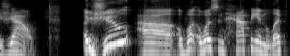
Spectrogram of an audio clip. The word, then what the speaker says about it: Zhao: That's how you pronounce Zhou. You say Zhao.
